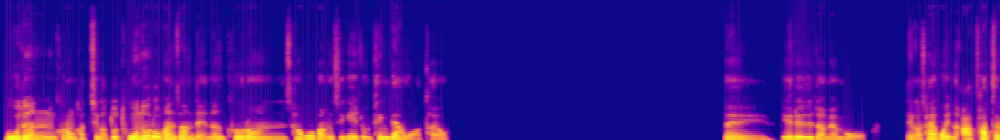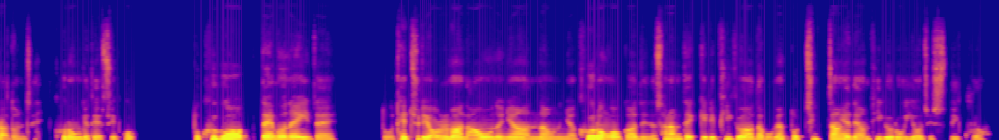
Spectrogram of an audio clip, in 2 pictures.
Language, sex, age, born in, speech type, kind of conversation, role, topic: Korean, female, 30-34, South Korea, conversation, podcast, guest, 돈과 행복 중 하나를 선택해야 한다면 어떤 기준으로 고민하시나요?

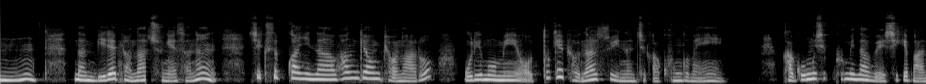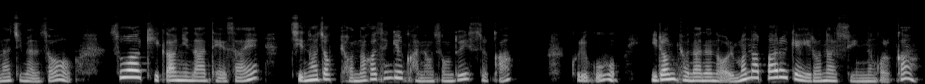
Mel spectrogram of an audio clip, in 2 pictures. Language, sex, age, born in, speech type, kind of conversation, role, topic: Korean, female, 40-44, United States, read, expert-assistant, asker, 진화에 관한 뉴스나 다큐멘터리가 많은데, 믿을 만한 정보를 어떻게 골라야 할까요?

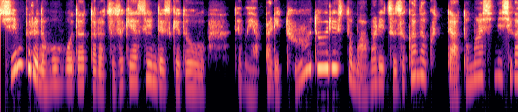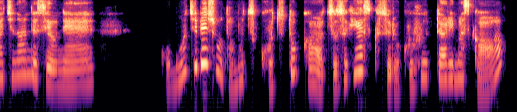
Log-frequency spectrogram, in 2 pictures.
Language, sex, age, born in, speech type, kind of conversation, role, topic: Japanese, female, 50-54, Japan, read, expert-assistant, asker, 自分に合った生産性アップの方法をどうやって見つければいい？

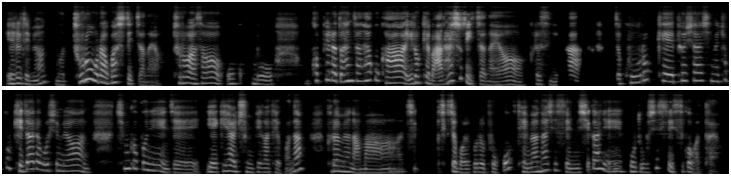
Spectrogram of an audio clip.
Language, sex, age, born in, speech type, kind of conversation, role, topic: Korean, female, 45-49, South Korea, conversation, advice, advisor, 친구가 힘들어할 때 어떻게 잘 들어주고 공감해 줄 수 있을까요?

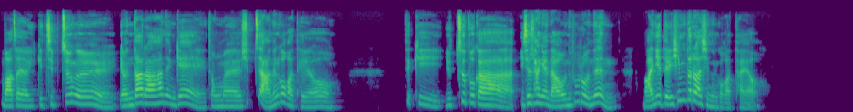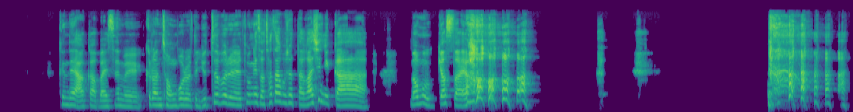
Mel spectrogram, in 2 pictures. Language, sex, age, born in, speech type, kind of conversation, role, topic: Korean, female, 35-39, South Korea, conversation, advice, advisor, 중단 없이 일정 시간 동안 집중을 시작하려면 어떻게 해야 하나요?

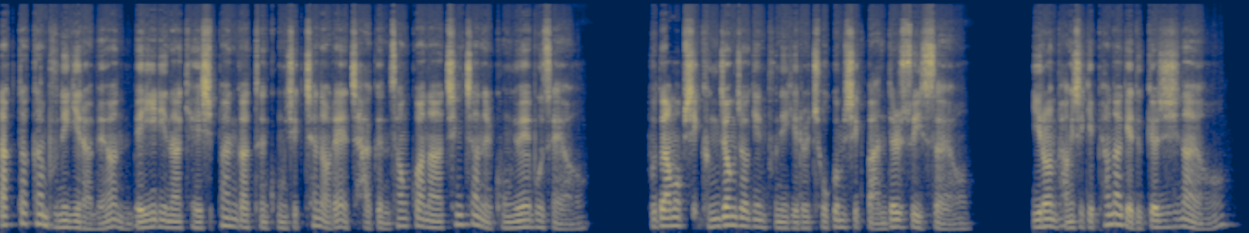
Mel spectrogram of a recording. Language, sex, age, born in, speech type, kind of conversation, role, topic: Korean, male, 30-34, South Korea, read, expert-assistant, expert, 공공행정에서 일하면서, 나만의 강점을 어떻게 찾고 발전시킬 수 있을까요?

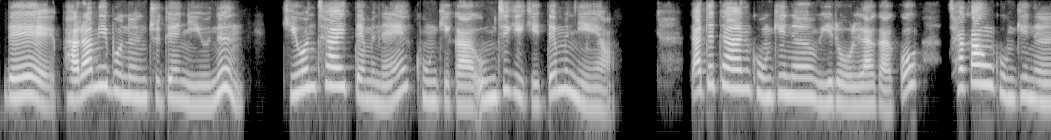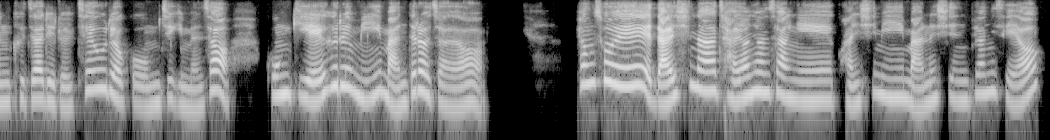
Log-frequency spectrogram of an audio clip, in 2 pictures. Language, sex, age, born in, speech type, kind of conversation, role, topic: Korean, female, 50-54, South Korea, read, expert-assistant, expert, 왜 바람이 부는 걸까요?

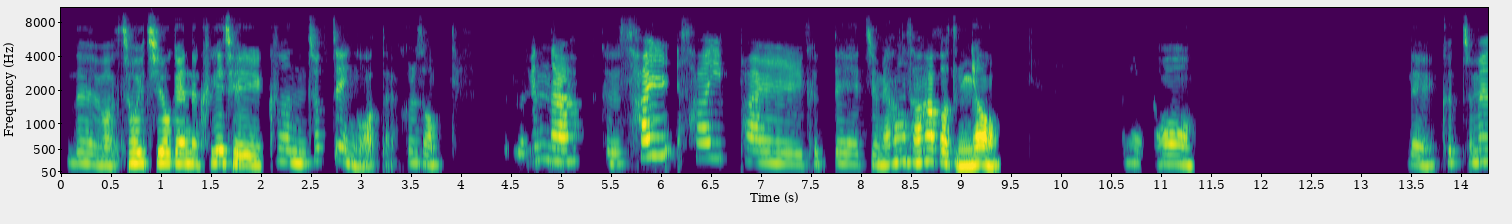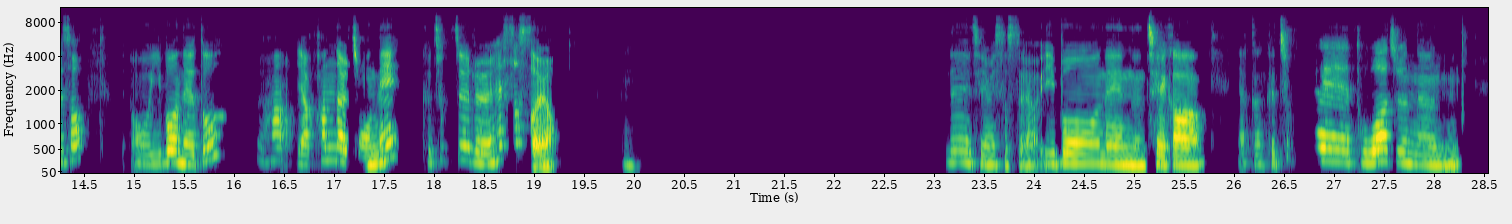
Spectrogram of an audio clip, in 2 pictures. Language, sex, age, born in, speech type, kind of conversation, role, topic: Korean, female, 20-24, South Korea, conversation, unstructured, none, 우리 동네에서 가장 기억에 남는 축제는 무엇인가요?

